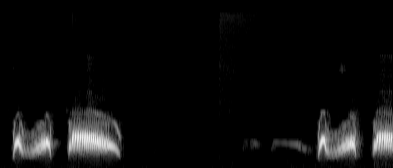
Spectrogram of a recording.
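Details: Decoy spotted dove singing to provoke fighting, trained daily; two low mellow coo phrases, each a short rising-falling note followed by a longer rolling coo, separated by silence.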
